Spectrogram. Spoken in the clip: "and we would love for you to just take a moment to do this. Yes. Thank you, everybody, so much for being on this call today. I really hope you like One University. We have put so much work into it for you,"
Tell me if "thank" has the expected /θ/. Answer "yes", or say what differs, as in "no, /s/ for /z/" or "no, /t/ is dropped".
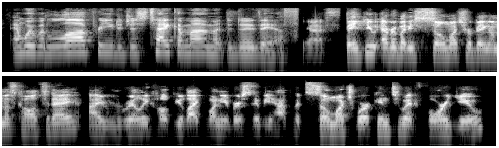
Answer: yes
